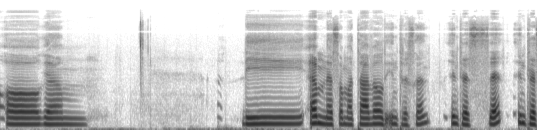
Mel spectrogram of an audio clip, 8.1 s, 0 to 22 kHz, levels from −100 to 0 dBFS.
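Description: Throughout the speech, imaging from linear upsampling is present: the rate was raised by straight-line interpolation, consistent with a 16 kHz source brought up to 44.1 kHz. The top end sounds dulled, and a faint mirrored image, roughly 35 dB down, sits between 8 kHz and 16 kHz, adding a light metallic shimmer to sibilants.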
